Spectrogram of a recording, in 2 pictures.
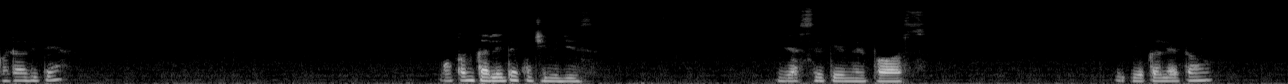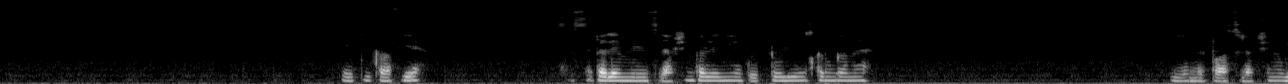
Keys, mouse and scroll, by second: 10.9 click, 13.7 click, 14.9 alt+scroll down 1, 15.2 alt+scroll up 1, 16.6 alt+scroll down 1, 17.3 alt+scroll up 1, 18.2 alt+scroll down 1, 18.5 alt+scroll up 1, 19.9 click, 20.3 right click, 20.8 click, 21.4 alt+scroll down 1, 21.8 alt+scroll up 1, 23.1 click, 23.8-24.1 alt+scroll down 2, 24.5 alt+click, 24.7-25.1 alt+scroll down 2.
